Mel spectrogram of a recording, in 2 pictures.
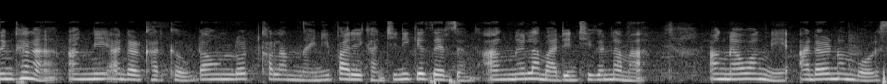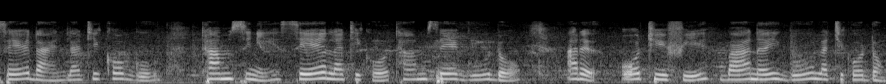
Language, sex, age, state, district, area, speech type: Bodo, female, 18-30, Assam, Kokrajhar, rural, read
